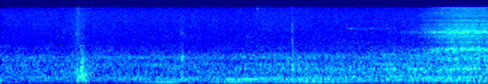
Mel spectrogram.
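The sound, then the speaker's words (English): A Toyota SUV drives by with a steady, low engine rumble and road noise, and a brighter rushing hiss builds near the end. “This guy's driving a Toyota SUV.”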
